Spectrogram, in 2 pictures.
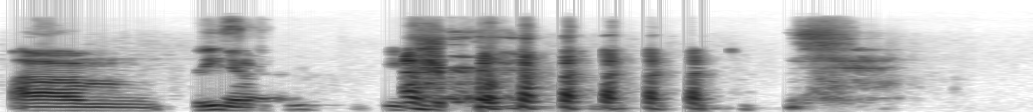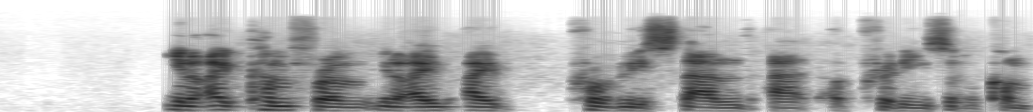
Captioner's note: laughs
